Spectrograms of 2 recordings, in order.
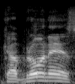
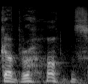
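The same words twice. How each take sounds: First: The final E is pronounced as a syllable. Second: The final E is silent, as in English. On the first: The speaker calls it right. "The E is not silent" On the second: The speaker calls it wrong. "not cabrones"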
